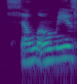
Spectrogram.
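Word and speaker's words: Salome: really want to descri I really want to say salom's last stance because that's how they say it in the movie and I don't know if that's a British thing it's very funny that it sounds like salami very russle um if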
